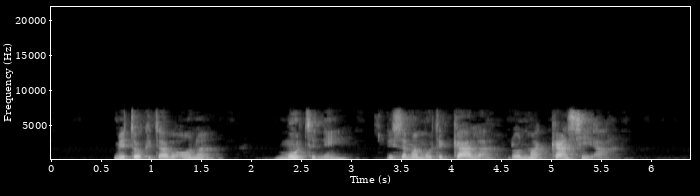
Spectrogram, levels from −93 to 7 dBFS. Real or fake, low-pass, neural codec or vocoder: real; 7.2 kHz; none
